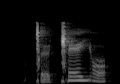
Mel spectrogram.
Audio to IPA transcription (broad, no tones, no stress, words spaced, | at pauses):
ǀə̰ ǁɛjɔ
